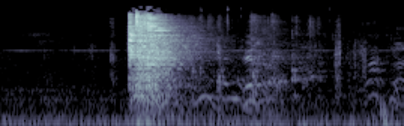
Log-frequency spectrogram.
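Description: A single sudden loud crash about a second in, dying away within about half a second, then faint distant voices.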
